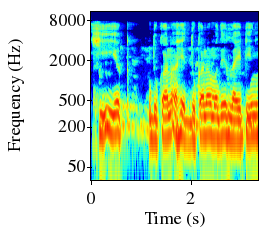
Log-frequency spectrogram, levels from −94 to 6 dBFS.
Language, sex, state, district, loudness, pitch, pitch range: Marathi, male, Maharashtra, Washim, -12 LUFS, 145 Hz, 135-160 Hz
